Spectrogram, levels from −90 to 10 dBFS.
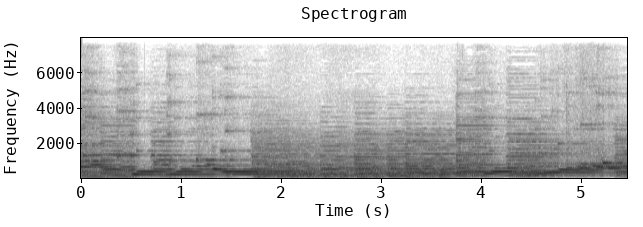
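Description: Gain pumping runs through the whole clip, most likely from input gain set far too high for the microphone, with a fast limiter or compressor clamping down on every loud moment. The level rides up and down by around 10 dB. Quiet and loud passages sit unnaturally close together, giving a squashed, breathing quality, while the call microphone processing leaves nothing above 8 kHz.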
